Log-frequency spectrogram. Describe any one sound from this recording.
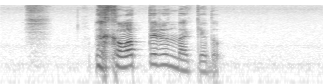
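A young woman giggles softly.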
